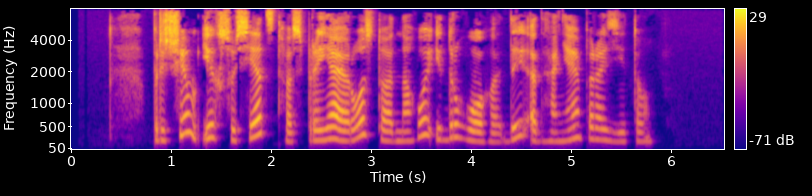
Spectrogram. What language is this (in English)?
Belarusian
